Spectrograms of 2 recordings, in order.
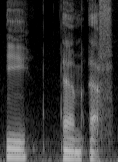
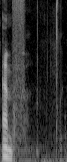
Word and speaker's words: EMF: called the m f pronounced exactly as it sounds e m f it's not pronounced emph you would think it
